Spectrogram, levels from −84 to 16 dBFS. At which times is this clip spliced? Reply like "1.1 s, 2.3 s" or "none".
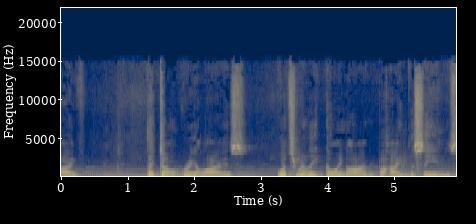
none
